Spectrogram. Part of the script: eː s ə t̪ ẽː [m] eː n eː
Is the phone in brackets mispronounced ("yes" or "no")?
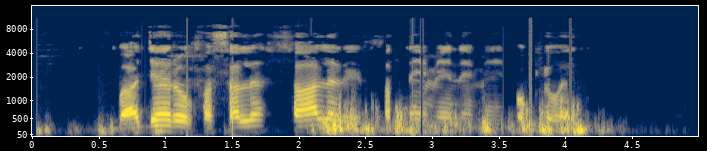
no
